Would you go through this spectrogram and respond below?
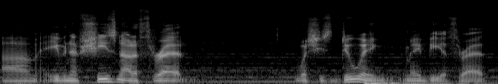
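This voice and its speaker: A man with a low, bright and forceful voice plays a tabletop roleplaying game. He slips casually between talk and in-character lines, with faint music underneath. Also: expressive, measured pace.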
